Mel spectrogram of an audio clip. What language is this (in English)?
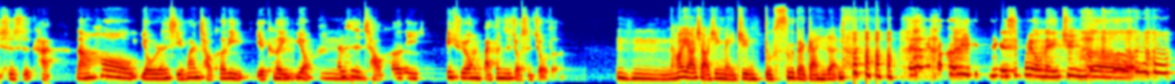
Chinese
